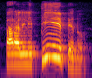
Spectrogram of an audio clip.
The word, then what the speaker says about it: Paralelepípedo: Aí eu vou pronunciar a palavra toda. Paralelepípedo. Descobri que a sílaba mais forte é essa daqui, é o pi. E ela está na antepenúltima sílaba.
